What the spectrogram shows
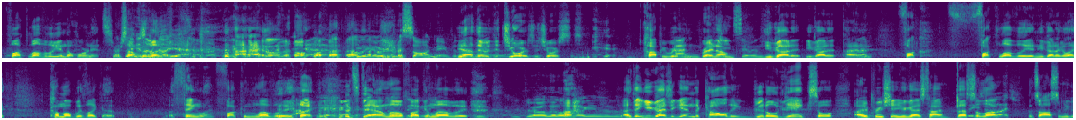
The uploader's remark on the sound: Live from HitsFest in Uxbridge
